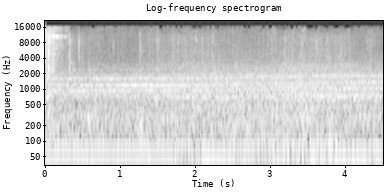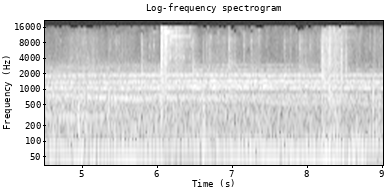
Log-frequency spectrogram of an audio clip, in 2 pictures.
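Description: Footsteps tread along a hard stone floor.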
